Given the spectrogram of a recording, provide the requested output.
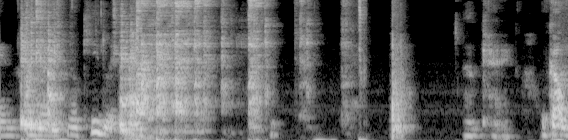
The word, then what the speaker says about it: Nokedli: you how to make Hungarian dumplings, which is pronounced Nokedli. Well, our cauliflower soup has been cooking for about 45 minutes. And it's ready to add our dumplings, or as they say in Hungarian, Nokedli.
